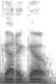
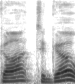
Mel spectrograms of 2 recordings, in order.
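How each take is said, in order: First: The words blend into a reduced 'gotta'. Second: Each word is said fully and separately. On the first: "we'll say, gotta go" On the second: "when we say"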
